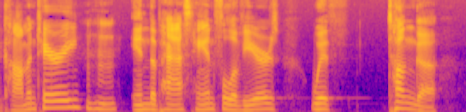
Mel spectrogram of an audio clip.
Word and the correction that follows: Otunga: with Otunga. I don't know why I cut off that first syllable.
